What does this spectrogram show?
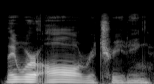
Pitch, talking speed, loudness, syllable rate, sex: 95 Hz, 155 wpm, -17 LUFS, 5.1 syllables/s, male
